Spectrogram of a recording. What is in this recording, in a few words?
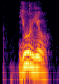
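"юрйыв", Komi, male; kpv audio dict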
